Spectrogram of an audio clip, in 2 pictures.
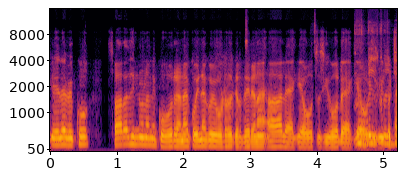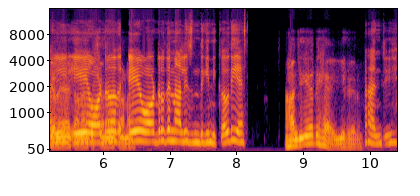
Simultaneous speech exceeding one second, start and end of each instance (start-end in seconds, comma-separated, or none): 4.7-6.5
